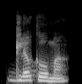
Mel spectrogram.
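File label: "glaucous", Indian; Dictionary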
